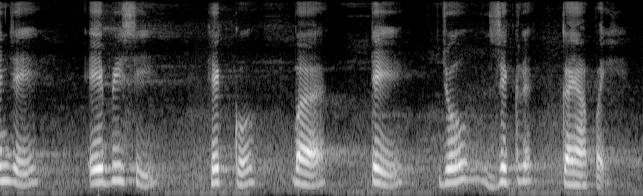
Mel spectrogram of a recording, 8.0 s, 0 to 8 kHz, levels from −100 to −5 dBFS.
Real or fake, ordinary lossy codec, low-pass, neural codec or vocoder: real; none; none; none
